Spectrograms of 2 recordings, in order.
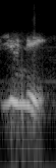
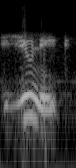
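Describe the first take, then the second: First: The stress is on the second syllable. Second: The stress is on the first syllable. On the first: The speaker calls it right. "It's unique. The stress is on the second syllable" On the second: The speaker calls it wrong. "It's not unique"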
